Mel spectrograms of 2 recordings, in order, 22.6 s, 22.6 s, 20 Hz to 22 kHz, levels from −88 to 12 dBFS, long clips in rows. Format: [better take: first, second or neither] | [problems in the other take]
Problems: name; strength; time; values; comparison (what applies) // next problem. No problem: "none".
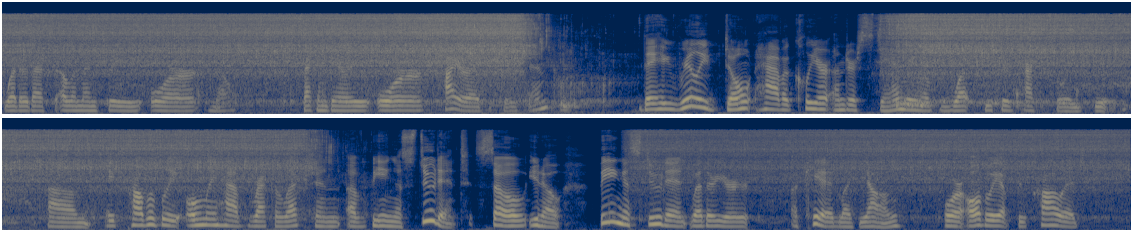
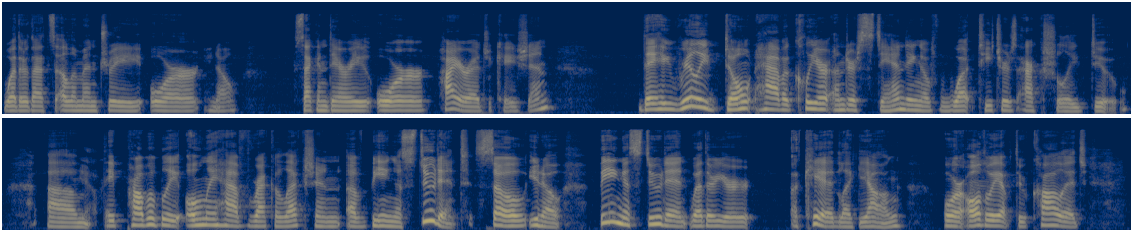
second | household noises; very loud; throughout; 4 dB above the speech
